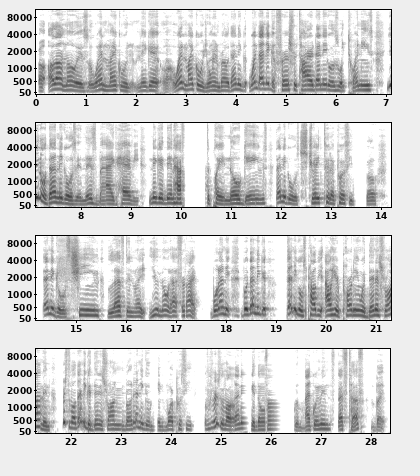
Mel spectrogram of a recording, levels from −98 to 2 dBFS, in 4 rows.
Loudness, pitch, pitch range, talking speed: -36 LUFS, 175 Hz, 155-200 Hz, 220 wpm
